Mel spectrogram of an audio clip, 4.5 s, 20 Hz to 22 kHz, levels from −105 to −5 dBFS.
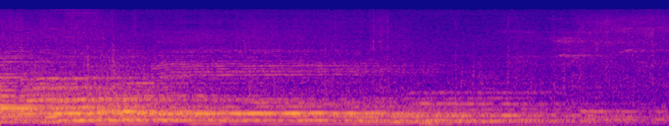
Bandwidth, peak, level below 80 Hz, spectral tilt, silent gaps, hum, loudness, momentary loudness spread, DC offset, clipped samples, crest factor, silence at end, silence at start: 15.5 kHz; -20 dBFS; -74 dBFS; -7 dB/octave; none; none; -36 LUFS; 18 LU; under 0.1%; under 0.1%; 16 dB; 0 s; 0 s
